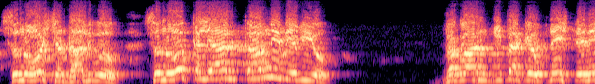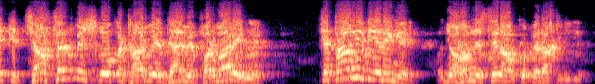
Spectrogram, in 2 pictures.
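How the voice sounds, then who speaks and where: A man giving a devotional sermon, telling stories in an animated way and stretching out emphatic phrases. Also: high-pitched, normal speed, slight background noise. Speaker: spiritual teacher. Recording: roomy, dull recording, faint ambience.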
